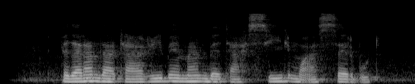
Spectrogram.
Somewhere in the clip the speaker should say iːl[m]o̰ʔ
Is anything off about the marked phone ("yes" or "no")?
no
